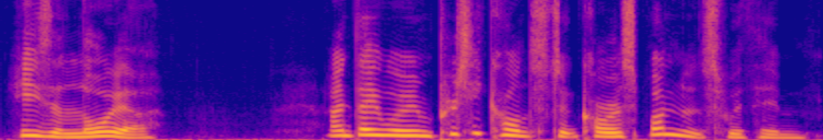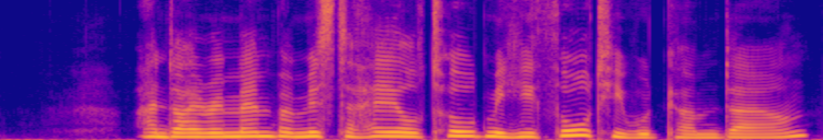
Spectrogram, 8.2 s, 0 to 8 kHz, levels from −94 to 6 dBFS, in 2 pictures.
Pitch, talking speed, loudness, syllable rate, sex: 230 Hz, 180 wpm, -15 LUFS, 5.3 syllables/s, female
